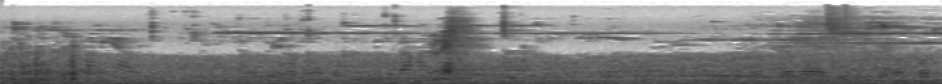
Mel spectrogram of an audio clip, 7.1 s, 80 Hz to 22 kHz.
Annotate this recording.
personas esquina club comercio SIBGA
Sonido de conversacion, registrado en el Parque Santander, Cl. 36 #191, Bucaramanga, Santander. Registro realizado como ejercicio dentro del proyecto SIAS de la Universidad Antonio Nariño.
conversation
